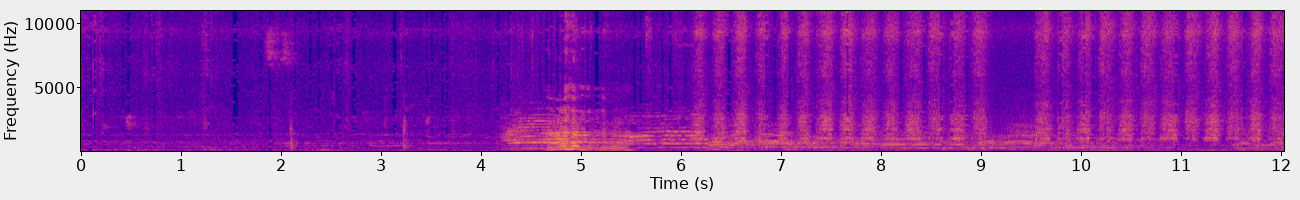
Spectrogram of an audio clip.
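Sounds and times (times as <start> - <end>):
hand saw cutting wood: 5.9 - 12.0.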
